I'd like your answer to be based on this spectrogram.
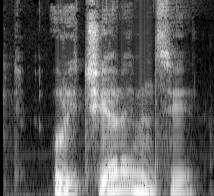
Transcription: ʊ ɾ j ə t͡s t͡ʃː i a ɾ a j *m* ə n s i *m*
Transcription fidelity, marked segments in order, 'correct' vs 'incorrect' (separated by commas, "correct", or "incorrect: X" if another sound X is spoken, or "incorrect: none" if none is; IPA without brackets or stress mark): correct, incorrect: none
